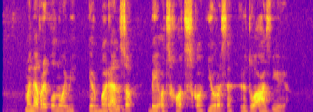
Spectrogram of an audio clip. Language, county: Lithuanian, Vilnius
